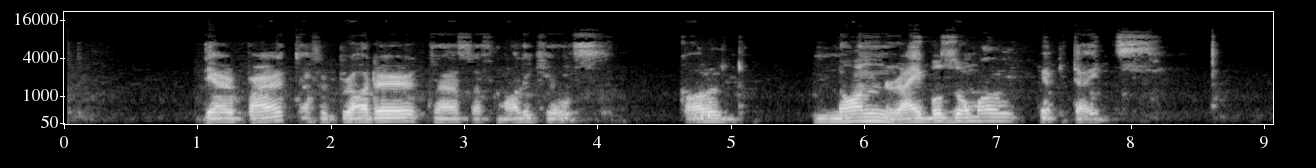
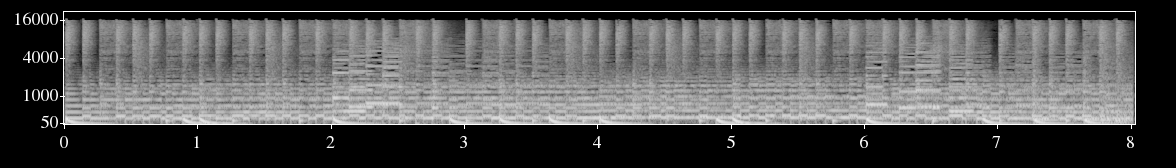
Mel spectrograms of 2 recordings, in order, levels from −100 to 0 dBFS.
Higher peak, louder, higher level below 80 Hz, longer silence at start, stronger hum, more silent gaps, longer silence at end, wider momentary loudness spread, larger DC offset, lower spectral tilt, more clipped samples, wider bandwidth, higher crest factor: about the same, -2 dBFS vs -2 dBFS; about the same, -19 LUFS vs -17 LUFS; second, -64 dBFS vs -26 dBFS; first, 1.05 s vs 0 s; neither; neither; first, 0.9 s vs 0 s; first, 16 LU vs 3 LU; neither; about the same, -5 dB/octave vs -4.5 dB/octave; neither; second, 10 kHz vs 17.5 kHz; about the same, 18 dB vs 14 dB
